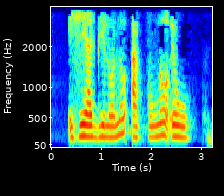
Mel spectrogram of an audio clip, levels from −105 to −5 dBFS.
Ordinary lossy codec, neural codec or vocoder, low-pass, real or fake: MP3, 16 kbps; codec, 16 kHz in and 24 kHz out, 0.9 kbps, LongCat-Audio-Codec, fine tuned four codebook decoder; 3.6 kHz; fake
